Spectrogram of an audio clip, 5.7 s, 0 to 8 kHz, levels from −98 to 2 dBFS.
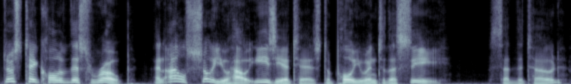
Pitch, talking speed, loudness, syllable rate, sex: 145 Hz, 240 wpm, -20 LUFS, 5.0 syllables/s, male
